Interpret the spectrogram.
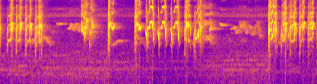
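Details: Caged white-rumped shama calling out a rival to fight, giving rapid series of harsh, scratchy chattering notes in several bursts, broken by short whistled slurs and brief pauses.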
